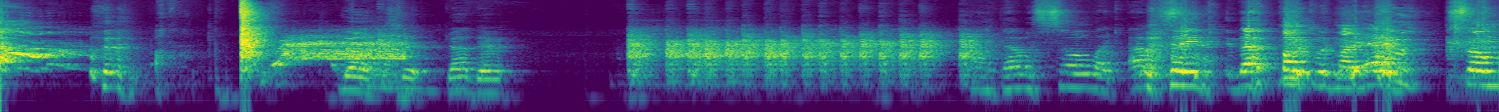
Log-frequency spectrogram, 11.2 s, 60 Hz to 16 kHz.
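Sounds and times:
single hand clap: 1.8 - 2.1, 4.7 - 7.4
speech: 2.6 - 3.9, 7.5 - 11.2.

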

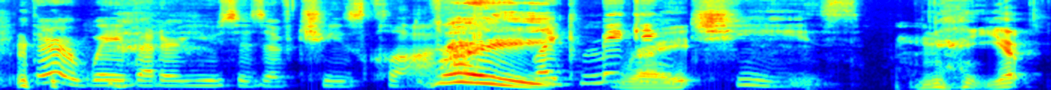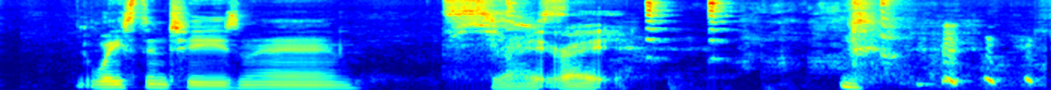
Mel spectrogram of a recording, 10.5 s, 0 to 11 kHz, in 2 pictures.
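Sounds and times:
speech: 0.1 - 8.6, 9.4 - 10.1
small pet squeaking while playing: 7.7 - 9.2.

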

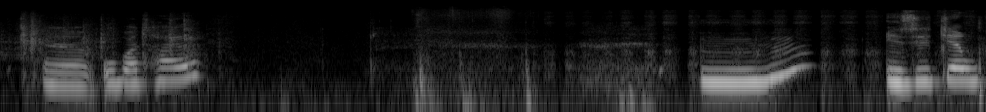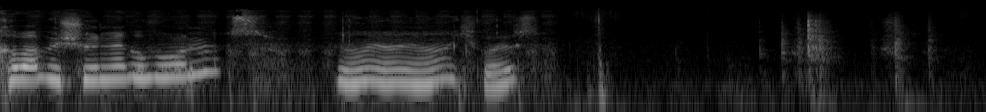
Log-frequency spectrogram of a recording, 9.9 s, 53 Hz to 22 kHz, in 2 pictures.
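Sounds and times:
speech: 0.2 - 1.2, 3.5 - 7.7
coloured pen tips scratching and tapping across paper: 2.2 - 8.0.

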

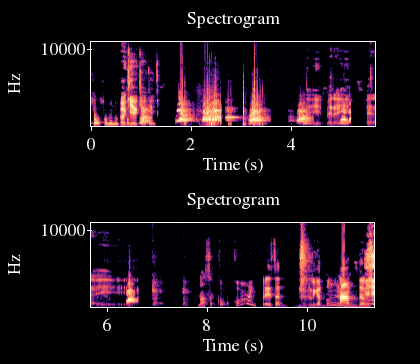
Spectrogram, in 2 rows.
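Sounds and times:
speech: 0.0 - 2.5, 7.9 - 11.3
several dogs barking: 0.7 - 3.4, 4.0 - 5.2, 6.4 - 6.7
dogs yipping: 0.7 - 4.4
laughter: 11.0 - 11.3.

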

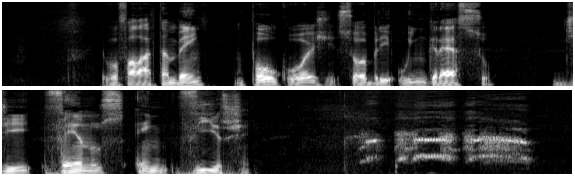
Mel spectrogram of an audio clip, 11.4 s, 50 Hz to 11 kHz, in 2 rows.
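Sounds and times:
speech: 1.0 - 8.3
rooster crowing: 8.3 - 11.3.

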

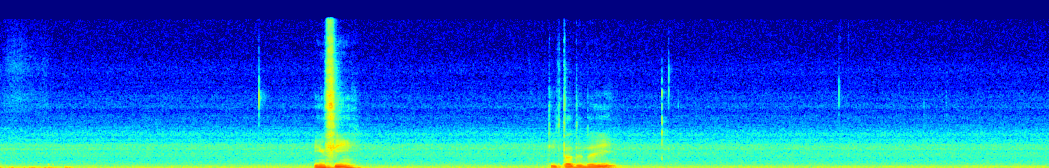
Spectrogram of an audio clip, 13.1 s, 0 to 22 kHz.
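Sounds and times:
constant faint static from the microphone: 0.0 - 9.0
speech: 4.0 - 4.6, 6.9 - 7.8.

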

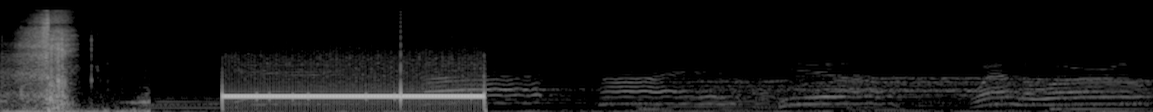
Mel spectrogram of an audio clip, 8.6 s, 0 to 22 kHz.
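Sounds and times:
ringback tone from an outgoing phone call: 1.7 - 3.6.

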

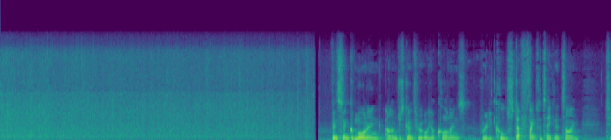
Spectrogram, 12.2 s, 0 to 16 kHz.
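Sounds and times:
steady rain pouring down: 0.0 - 6.3
speech: 6.6 - 12.2.

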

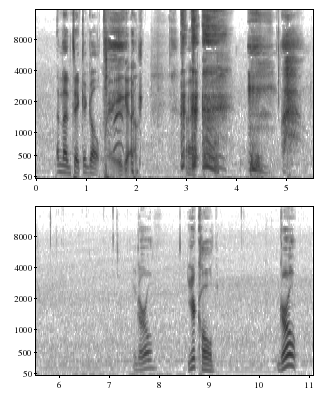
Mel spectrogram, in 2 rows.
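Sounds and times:
speech: 0.4 - 2.2, 2.9 - 5.2, 7.5 - 8.0, 8.6 - 9.2, 10.4 - 10.8
person clearing throat at a microphone: 2.9 - 4.8.

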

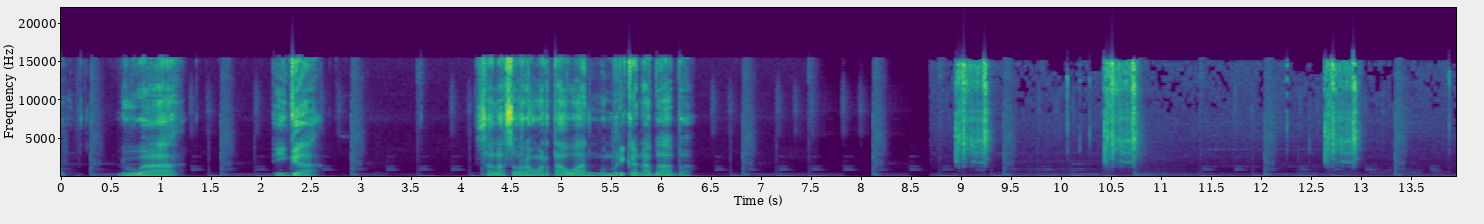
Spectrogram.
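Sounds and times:
speech: 0.0 - 1.3, 2.1 - 2.6, 4.2 - 6.4
camera shutter clicks of journalists photographing at a press event: 8.9 - 9.4, 10.0 - 10.9, 12.2 - 13.1.

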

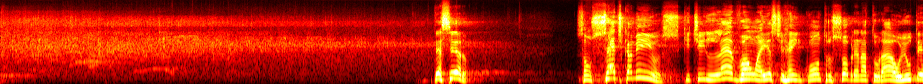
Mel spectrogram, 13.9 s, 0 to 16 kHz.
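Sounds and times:
crowd applauding: 0.0 - 7.3
speech: 6.5 - 7.1, 8.7 - 13.8.

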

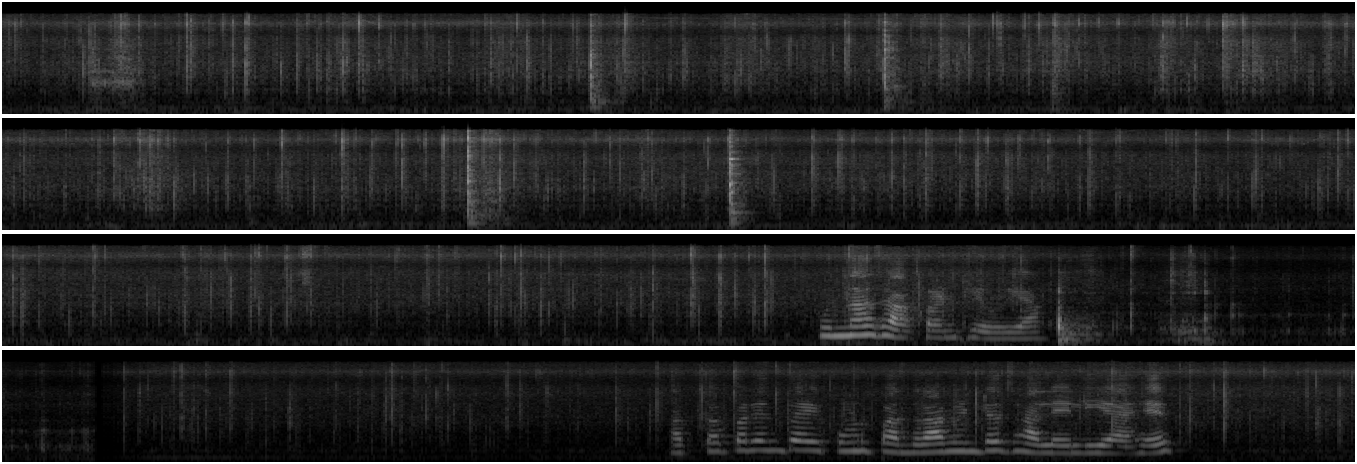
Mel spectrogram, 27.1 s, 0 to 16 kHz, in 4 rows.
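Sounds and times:
okra frying in a pan over a low flame: 0.0 - 27.0
spoon clicking on a pan while stirring: 4.4 - 4.7
speech: 17.6 - 18.9, 23.8 - 26.3.

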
